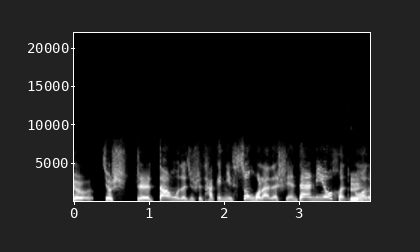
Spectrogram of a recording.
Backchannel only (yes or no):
yes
